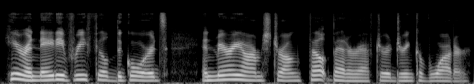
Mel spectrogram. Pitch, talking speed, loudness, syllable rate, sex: 185 Hz, 200 wpm, -18 LUFS, 6.0 syllables/s, female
